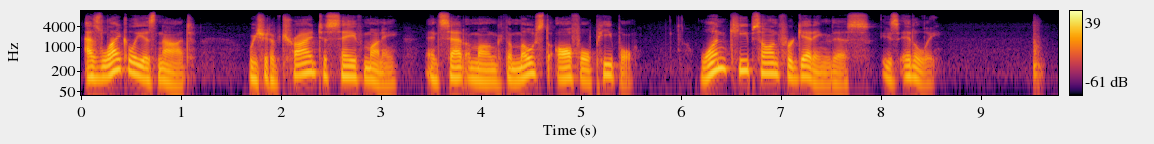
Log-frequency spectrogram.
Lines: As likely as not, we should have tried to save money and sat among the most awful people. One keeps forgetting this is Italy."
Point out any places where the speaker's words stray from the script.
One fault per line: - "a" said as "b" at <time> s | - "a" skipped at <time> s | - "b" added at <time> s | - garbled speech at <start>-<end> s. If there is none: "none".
- "on" added at 6.8 s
